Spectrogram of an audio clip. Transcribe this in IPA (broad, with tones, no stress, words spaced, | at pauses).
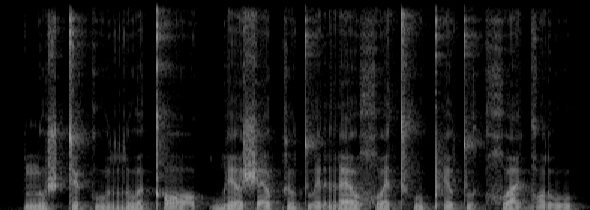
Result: nu˧ʃtʏ˥˩ku˧ ru˧ə̯kʼɔ˥˩ | be˥˩ə̯ʃɛ˧ʊ̯kʏ˥˩tʷe˧ rɛ˧ʊ̯ χʷe˧tʰu˧ pʼe˧tʷa˧kχʷa˥˩ɪ̯ ɡɔ˧ɾu˧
